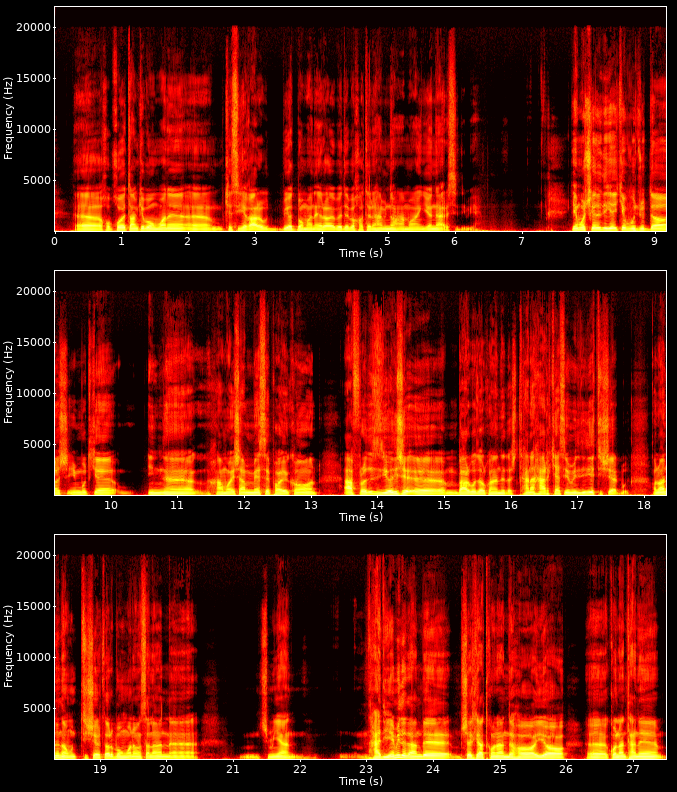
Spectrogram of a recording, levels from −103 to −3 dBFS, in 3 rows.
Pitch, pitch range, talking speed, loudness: 125 Hz, 115-140 Hz, 145 wpm, -20 LUFS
